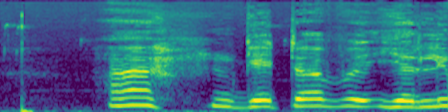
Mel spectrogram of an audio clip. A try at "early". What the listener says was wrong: Not yearly. A lot of students say this yearly. We say I get up early in the morning. Yeah, early.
